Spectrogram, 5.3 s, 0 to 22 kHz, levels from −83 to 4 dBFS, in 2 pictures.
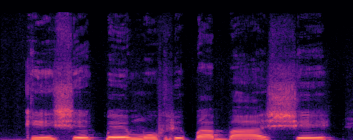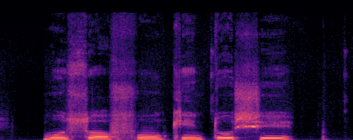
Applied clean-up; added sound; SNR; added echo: neural mask model RNNoise.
